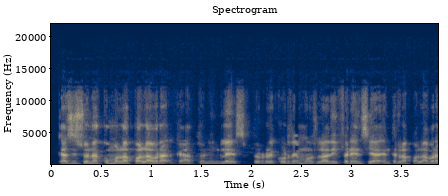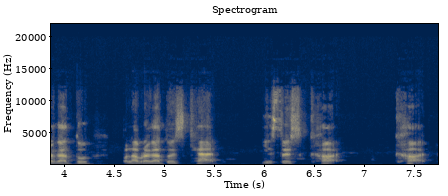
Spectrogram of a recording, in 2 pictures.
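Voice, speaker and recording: A man teaching an English grammar lesson from slides, explaining patiently, checking in often, and repeating words slowly for pronunciation. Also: mid-range voice, little pitch movement, bright, forceful tone, no room sound.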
